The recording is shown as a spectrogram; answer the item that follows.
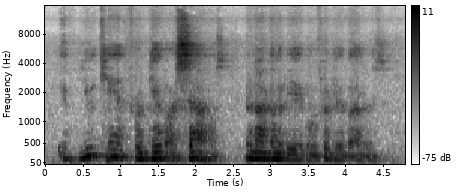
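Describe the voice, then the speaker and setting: A man with an American accent, audible room echo around him. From US Northeast, Philadelphia. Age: 70s. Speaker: environmentalist. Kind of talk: live onstage interview.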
